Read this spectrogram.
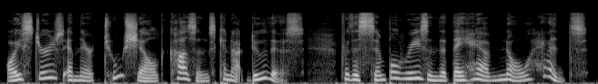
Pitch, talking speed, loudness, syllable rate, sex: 220 Hz, 180 wpm, -20 LUFS, 4.5 syllables/s, female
